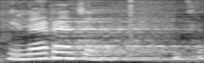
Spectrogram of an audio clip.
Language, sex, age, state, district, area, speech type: Bodo, female, 60+, Assam, Kokrajhar, rural, spontaneous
